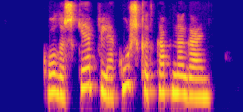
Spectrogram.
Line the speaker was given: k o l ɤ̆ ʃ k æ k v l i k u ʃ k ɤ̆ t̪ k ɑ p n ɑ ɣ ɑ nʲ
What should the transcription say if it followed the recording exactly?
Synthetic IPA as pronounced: k o l ɤ̆ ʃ k æ p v l æ k u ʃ k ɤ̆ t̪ k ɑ p n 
